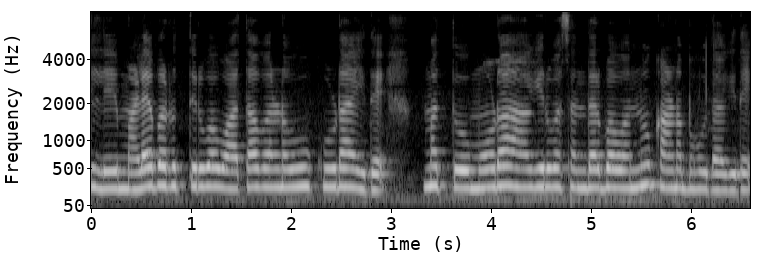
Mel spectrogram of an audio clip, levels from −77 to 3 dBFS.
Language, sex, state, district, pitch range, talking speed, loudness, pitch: Kannada, female, Karnataka, Shimoga, 235-250 Hz, 110 wpm, -22 LUFS, 245 Hz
